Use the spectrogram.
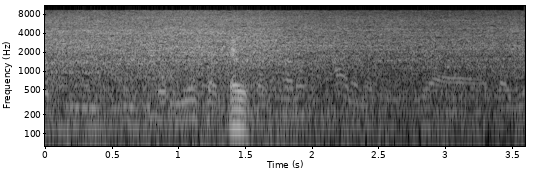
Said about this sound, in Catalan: Ara que hem ja escoltat el pas dels cotxes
